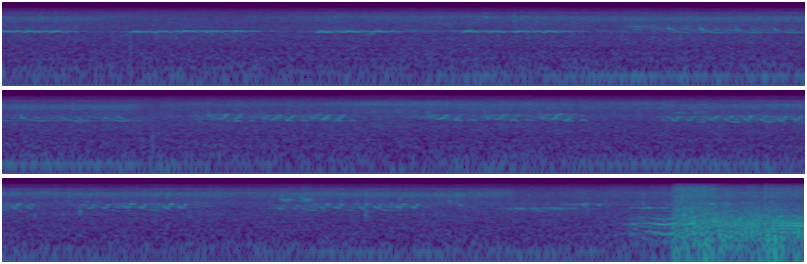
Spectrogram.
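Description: Backyard ambience with a bird calling over a steady low background hiss: a run of short, even, high notes, then rapid trilled phrases repeated every second or so. Near the end a sudden loud, harsh noise bursts in and lasts over a second.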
